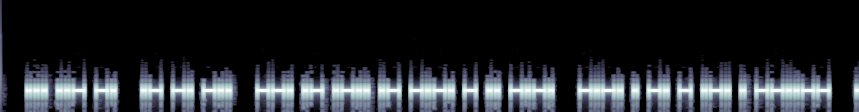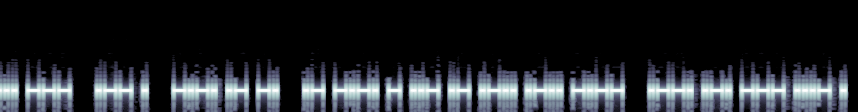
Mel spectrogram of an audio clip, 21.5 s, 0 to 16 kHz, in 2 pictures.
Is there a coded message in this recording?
Yes: Morse code from 0.3 to 21.3 s, heard as a keyed tone, about 25 wpm, 600 Hz. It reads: SUN AND GALACTIC CENTRE, SO WE CAN ACTUALLY PROVE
